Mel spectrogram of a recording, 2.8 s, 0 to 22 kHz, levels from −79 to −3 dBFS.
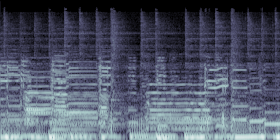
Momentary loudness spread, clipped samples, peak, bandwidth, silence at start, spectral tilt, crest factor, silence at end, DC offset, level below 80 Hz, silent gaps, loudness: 4 LU; under 0.1%; -2 dBFS; 17 kHz; 0 s; -5 dB/octave; 14 dB; 0 s; under 0.1%; -20 dBFS; none; -18 LUFS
